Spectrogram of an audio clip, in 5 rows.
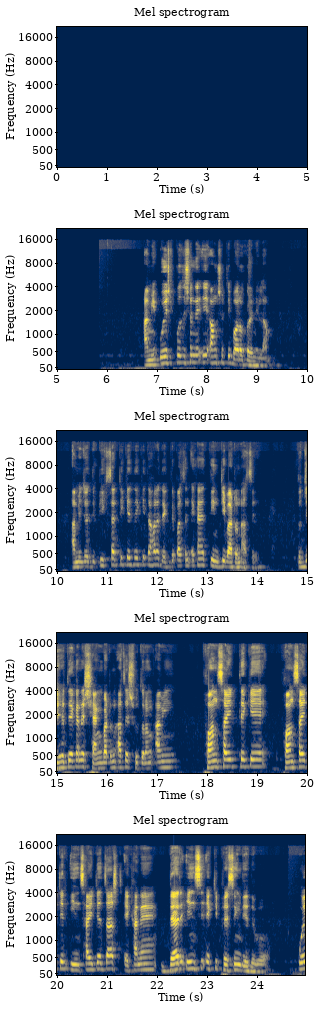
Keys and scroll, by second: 3.6 Home, 5.7 Delete, 6.6 Return.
